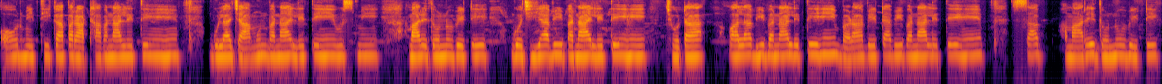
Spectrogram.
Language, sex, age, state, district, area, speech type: Hindi, female, 30-45, Uttar Pradesh, Jaunpur, rural, spontaneous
